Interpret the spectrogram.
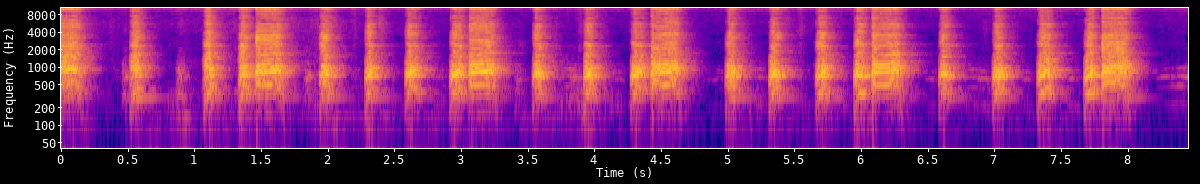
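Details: Backyard Brahma laying hens in England give loud, harsh clucks in quick succession. The bursts come roughly every half second, rising and falling in strength.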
